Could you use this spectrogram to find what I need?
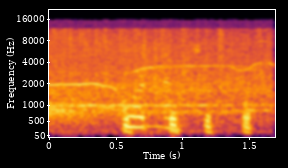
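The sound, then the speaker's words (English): An audience applauds Guy Kawasaki as he is introduced, in a steady, hissing wash of clapping, with a few louder bursts standing out over the continuous noise for under two seconds. “The audience goes mad.”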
